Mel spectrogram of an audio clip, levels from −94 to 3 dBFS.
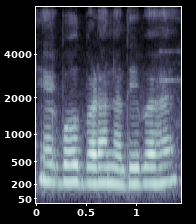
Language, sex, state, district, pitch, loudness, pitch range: Bhojpuri, female, Uttar Pradesh, Gorakhpur, 215 Hz, -16 LUFS, 210-225 Hz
